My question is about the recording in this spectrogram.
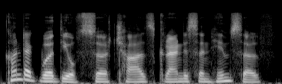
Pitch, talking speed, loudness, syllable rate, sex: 140 Hz, 150 wpm, -19 LUFS, 4.8 syllables/s, male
